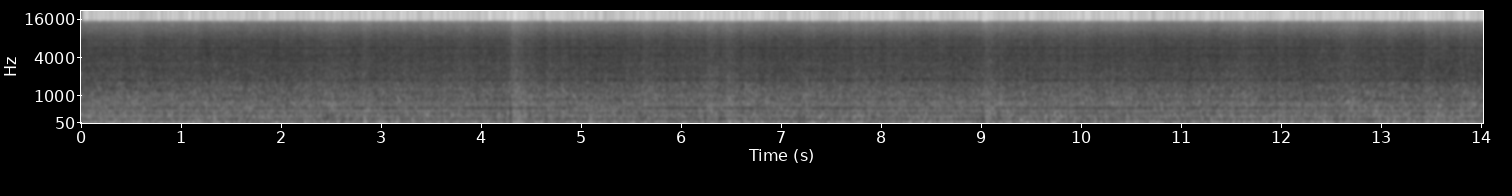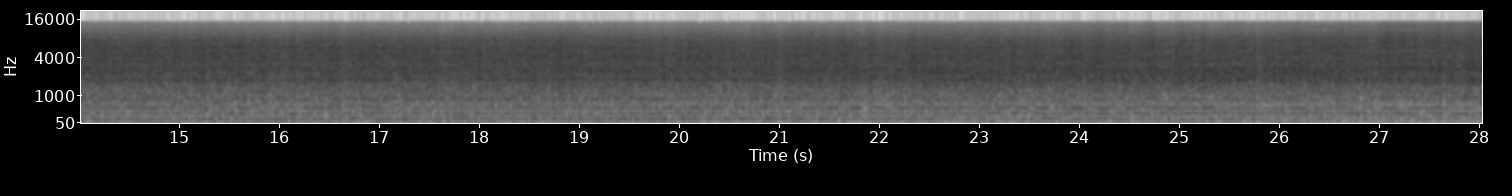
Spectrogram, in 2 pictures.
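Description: The A-10 Thunderbolt II's two General Electric TF34 turbofan engines running at taxi power: a steady rush with a high whine held at an even pitch.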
